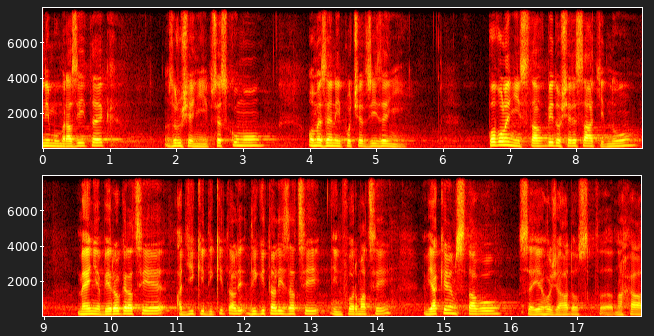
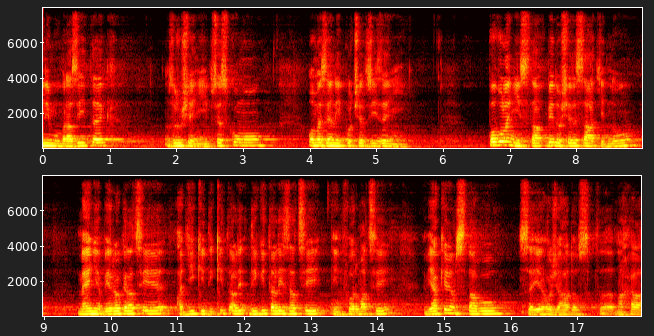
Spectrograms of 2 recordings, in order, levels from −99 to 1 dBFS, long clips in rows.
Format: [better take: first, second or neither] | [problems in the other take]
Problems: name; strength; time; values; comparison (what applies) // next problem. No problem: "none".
first | room echo; dies away in 0.4 s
